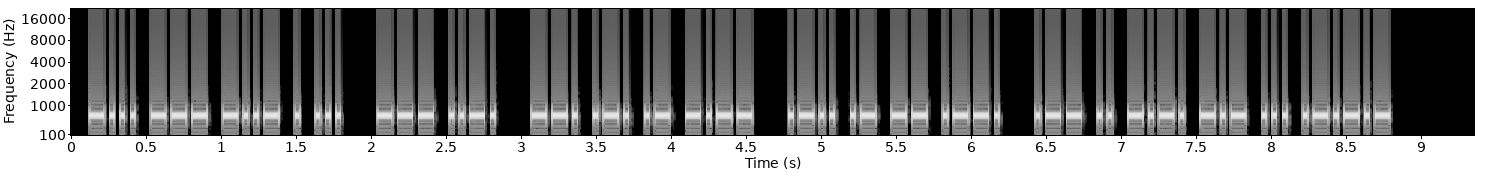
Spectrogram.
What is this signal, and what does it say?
Morse code, heard as a keyed tone, about 36 wpm, 700 Hz. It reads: BOXES OF GRAY LAMP WICKS.
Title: Pangram Challenge v2 - 35wpm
